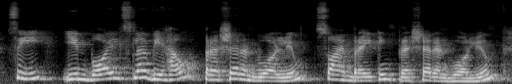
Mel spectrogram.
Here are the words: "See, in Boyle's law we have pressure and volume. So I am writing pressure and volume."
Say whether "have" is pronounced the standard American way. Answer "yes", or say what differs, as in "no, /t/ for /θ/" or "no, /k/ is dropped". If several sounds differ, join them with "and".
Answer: yes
